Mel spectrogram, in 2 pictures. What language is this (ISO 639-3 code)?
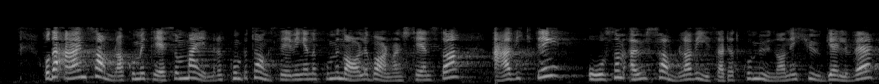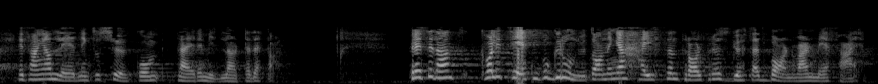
nno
